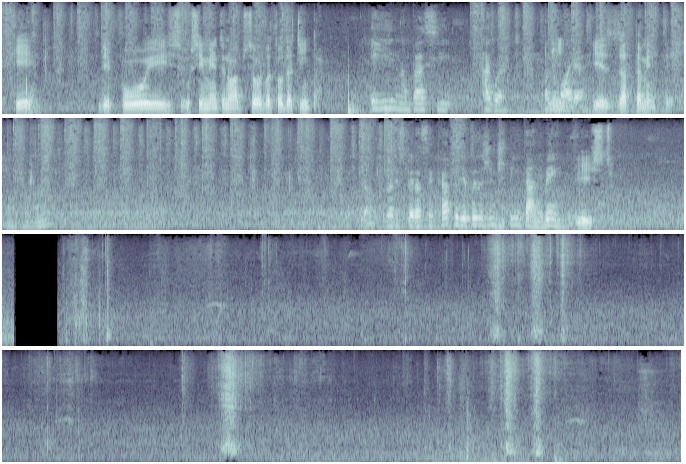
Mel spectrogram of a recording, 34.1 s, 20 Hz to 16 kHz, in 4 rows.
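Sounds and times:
masking tape ripping off roll: 5.9 - 13.5, 21.8 - 22.3, 22.9 - 24.4, 27.8 - 29.4, 30.5 - 32.7.

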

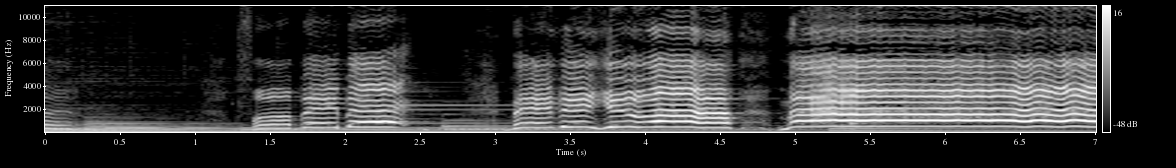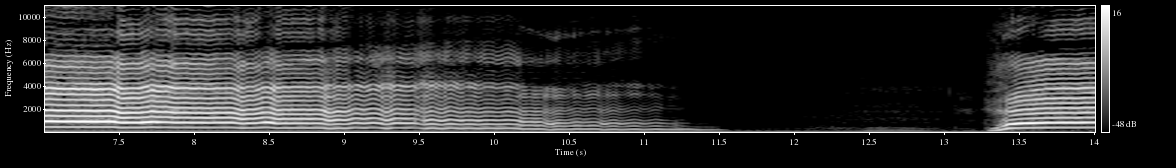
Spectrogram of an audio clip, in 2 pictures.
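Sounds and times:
soft electric guitar chord: 0.0 - 6.4.

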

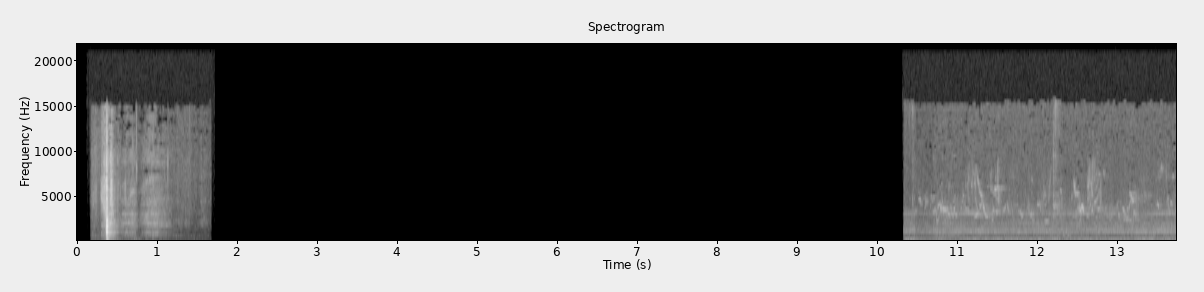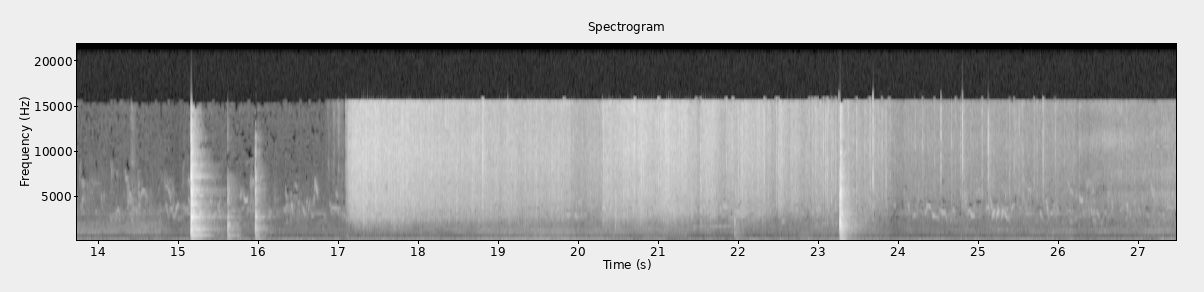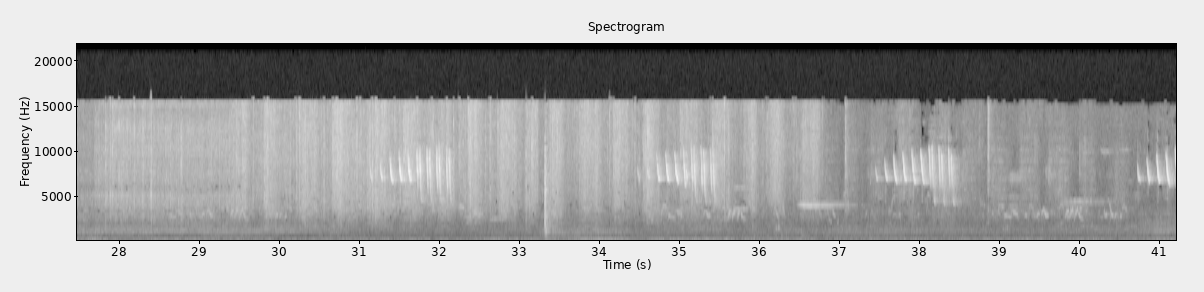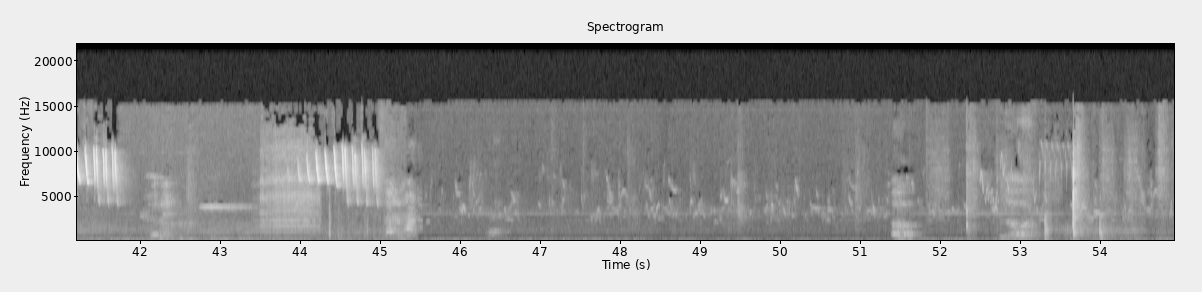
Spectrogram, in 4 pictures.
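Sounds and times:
coconut sizzling in a pan: 17.1 - 39.1
spatula scraping a pan: 18.6 - 25.8, 27.7 - 36.8.

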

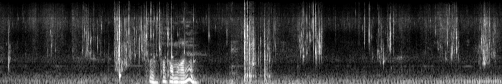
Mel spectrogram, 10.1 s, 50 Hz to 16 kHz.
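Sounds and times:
hand squelching in mud and water: 0.0 - 3.4, 5.4 - 6.5, 7.2 - 10.0.

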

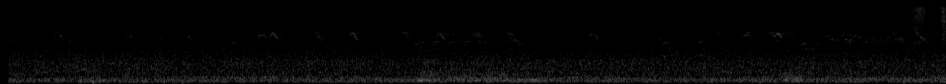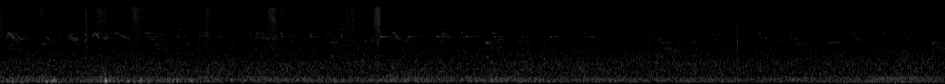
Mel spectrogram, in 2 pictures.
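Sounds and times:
soft rustles: 4.2 - 13.6, 14.8 - 18.5.

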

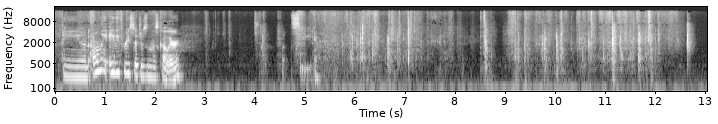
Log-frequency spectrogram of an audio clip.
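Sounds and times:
packaging rustling and crinkling: 5.0 - 12.7.

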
